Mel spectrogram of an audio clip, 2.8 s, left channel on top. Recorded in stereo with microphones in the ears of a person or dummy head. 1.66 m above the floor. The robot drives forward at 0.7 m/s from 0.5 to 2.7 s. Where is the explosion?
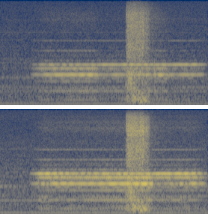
10° right (ahead or behind), 0.9 m; by 2.0 s 15° right (ahead or behind), 0.7 m.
